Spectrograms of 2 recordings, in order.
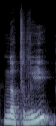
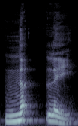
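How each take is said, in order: First: The T is pronounced as a clear T. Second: The T is replaced by a glottal stop. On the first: The speaker calls it wrong. "instead of nutly" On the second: The speaker calls it right. "try to do the glottal stop"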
